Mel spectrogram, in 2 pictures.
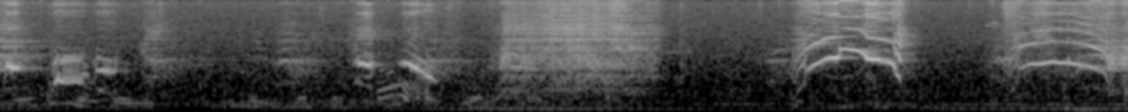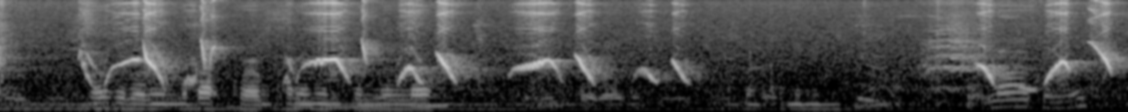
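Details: Lyrebird, the Australian forest bird known for copying sounds, gives arched whistled notes and varied slurred chirps in irregular bursts, with a brief noisy rush and a constant low hum behind.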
